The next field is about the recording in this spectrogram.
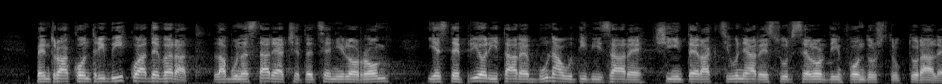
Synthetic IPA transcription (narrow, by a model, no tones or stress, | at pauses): pe̞nt̪ɾuako̞nt̪ɾibuikuad̪e̞vəɾat̪labunəst̪aɾeat͡ʃe̞t̪ət̪se̞nilo̞rːo̞m | je̞st̪e̞pɾio̞ɾit̪aɾəbunaut̪ilizaɾe̞ʃiːnt̪e̞ɾakt̪siuneaɾe̞surse̞lo̞rd̪info̞nd̪urʲst̪ɾuk̚t̪uɾale̞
